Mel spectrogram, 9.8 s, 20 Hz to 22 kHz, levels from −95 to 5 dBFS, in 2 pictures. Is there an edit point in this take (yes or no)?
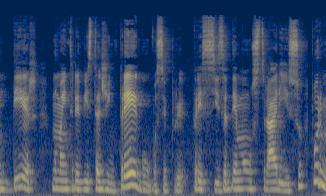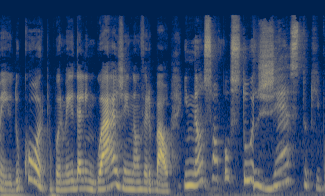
yes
